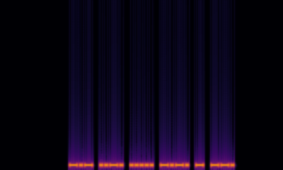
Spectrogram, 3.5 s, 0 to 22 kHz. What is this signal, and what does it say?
Morse code, heard as a keyed tone, about 38 wpm, 700 Hz. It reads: KF5CTG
